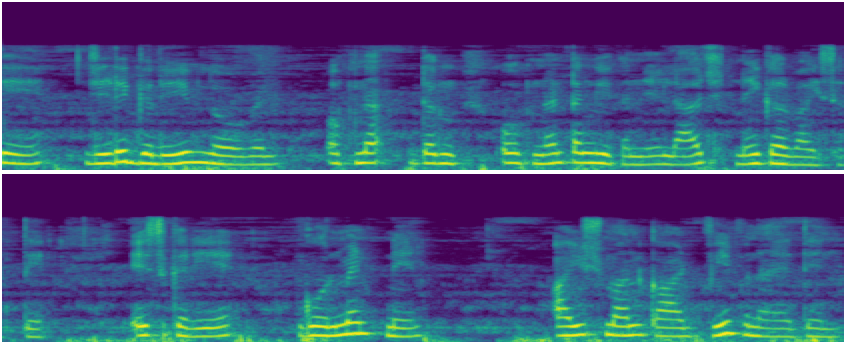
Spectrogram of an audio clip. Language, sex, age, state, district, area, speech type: Dogri, female, 18-30, Jammu and Kashmir, Reasi, urban, spontaneous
